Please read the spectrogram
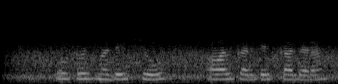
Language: Marathi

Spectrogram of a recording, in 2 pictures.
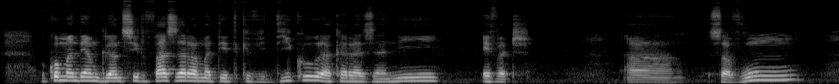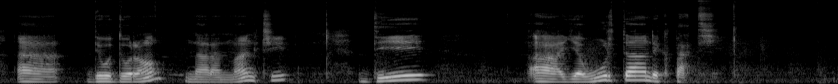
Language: Tsimihety Malagasy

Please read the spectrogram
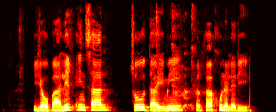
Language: Pashto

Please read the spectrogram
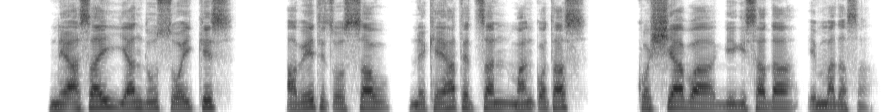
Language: Gofa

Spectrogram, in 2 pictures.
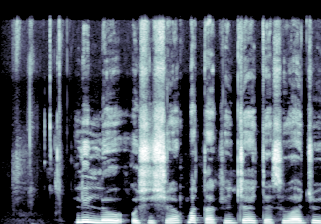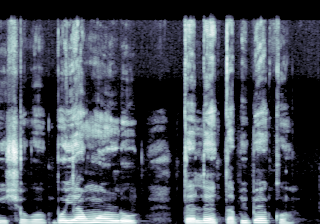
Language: Yoruba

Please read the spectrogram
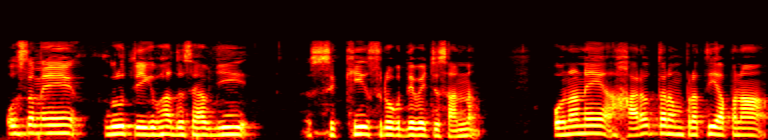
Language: Punjabi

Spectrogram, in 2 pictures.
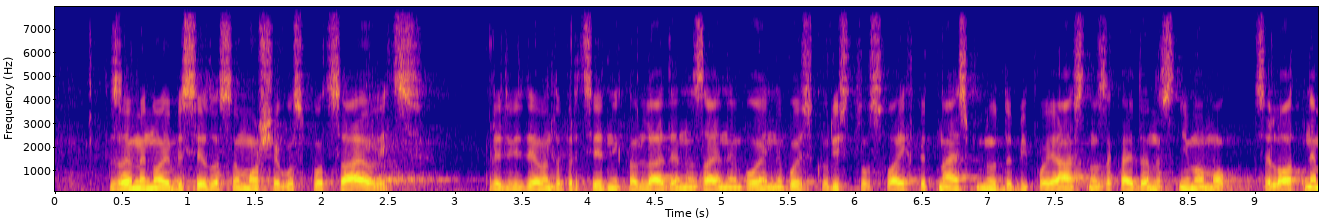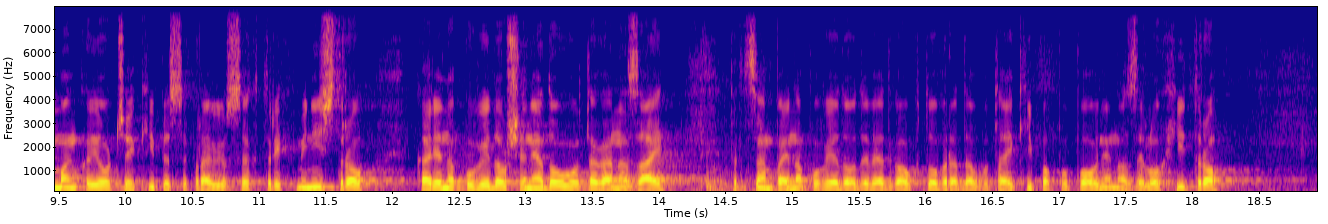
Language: Slovenian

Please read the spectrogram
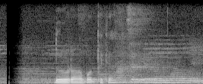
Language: Bangla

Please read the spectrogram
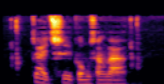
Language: Chinese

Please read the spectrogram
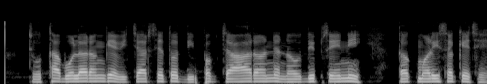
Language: Gujarati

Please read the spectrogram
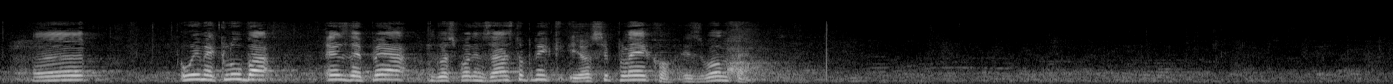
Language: Croatian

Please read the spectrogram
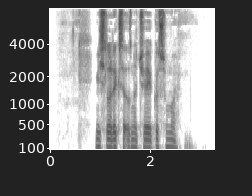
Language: Czech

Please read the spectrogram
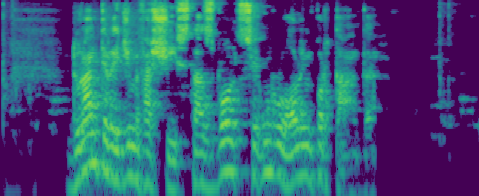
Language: Italian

